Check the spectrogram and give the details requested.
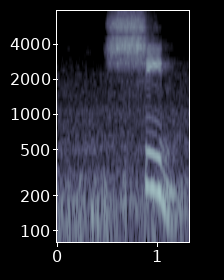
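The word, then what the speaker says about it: ش: শিন, শিন এটা সিনের মতো হবে না। শিন এটা তালব্যস্য দিয়ে বলবেন, বাংলায় তালব্যস্যর উচ্চারণ করবেন, শিন, শিন।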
